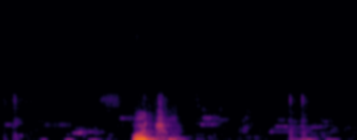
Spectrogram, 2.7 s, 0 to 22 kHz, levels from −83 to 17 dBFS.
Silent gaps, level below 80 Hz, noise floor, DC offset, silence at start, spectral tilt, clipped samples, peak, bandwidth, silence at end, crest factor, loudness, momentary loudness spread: none; -76 dBFS; -65 dBFS; under 0.1%; 0.5 s; -9 dB/octave; under 0.1%; -8 dBFS; 7.2 kHz; 0.35 s; 24 dB; -25 LUFS; 27 LU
